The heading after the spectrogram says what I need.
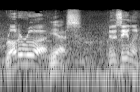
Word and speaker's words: Rotorua: little town is it is it rorer is it close am I right did I pronounce that right not very very close but your way off it's Rotorua Rotorua yes New Zealand right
